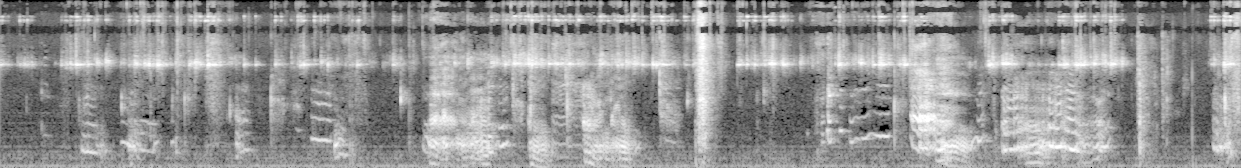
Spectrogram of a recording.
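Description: Two puppies growl and yap playfully as they wrestle.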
